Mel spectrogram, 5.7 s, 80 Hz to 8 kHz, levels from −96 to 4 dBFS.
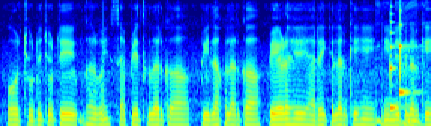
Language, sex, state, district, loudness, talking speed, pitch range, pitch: Hindi, male, Chhattisgarh, Bilaspur, -33 LUFS, 210 wpm, 120-130 Hz, 125 Hz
